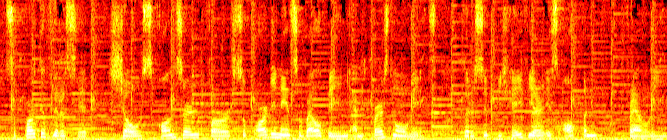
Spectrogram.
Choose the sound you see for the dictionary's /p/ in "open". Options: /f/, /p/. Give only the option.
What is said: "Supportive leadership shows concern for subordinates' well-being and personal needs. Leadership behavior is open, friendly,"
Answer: /f/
